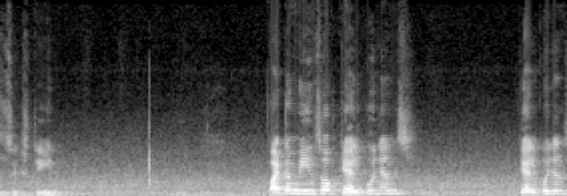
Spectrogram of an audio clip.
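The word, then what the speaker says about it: chalcogens: चलिए तो फोर्थ डालिए, कैल्कोजेंस या चैल्कोजेंस, प्रोनाउंसिएशन आपका बच्चों जो आपको बोल रहा हूँ, कैल्कोजेंस। वैसे होता कैल्कोजेंस है, लेकिन इंग्लिश वाले अधिकतर लोग चैल्कोजेंस बोलते हैं, कैल्कोजेंस है ना।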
